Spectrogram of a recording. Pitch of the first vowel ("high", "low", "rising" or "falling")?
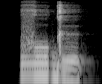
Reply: high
